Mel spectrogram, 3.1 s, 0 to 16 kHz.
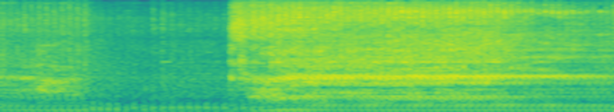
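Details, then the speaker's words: Craftsman 3000 psi pressure washer, Briggs & Stratton 190cc 8.75 hp, after a main jet clogged by bad gas was cleaned: quiet chuffing, then a jump to a loud steady drone with pump whine as water flows. Holds speed cleanly; normal running under load. "I would say that works pretty good."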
